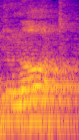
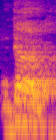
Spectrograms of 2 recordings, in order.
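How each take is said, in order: First: It is said as two full separate words. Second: It is said as one short contracted word. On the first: "শব্দটি ডু নট" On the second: "দ্রুততার সাথে করার জন্য ডু নট না বলে কি বলছি?"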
